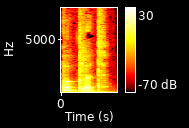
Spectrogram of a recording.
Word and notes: booklet: British English

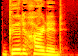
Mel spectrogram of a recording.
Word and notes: good hearted: American English

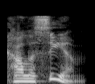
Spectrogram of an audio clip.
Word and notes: coliseum: British English

